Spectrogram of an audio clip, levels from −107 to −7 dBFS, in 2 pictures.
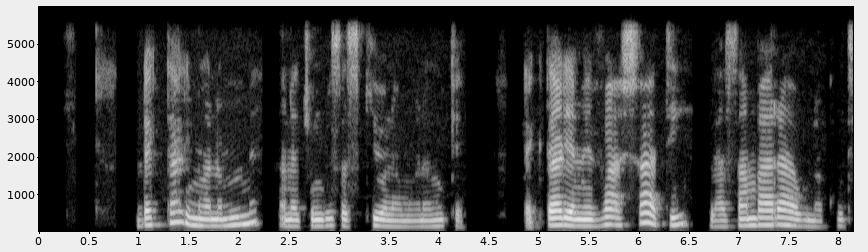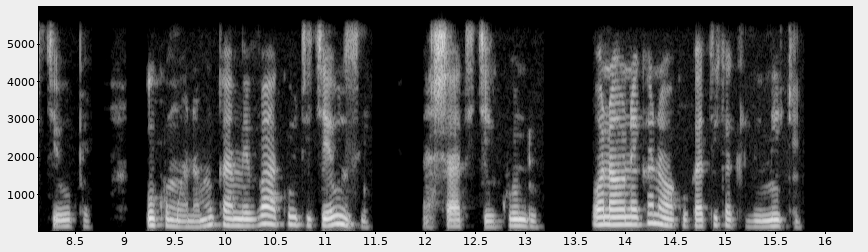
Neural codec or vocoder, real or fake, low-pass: none; real; 5.4 kHz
